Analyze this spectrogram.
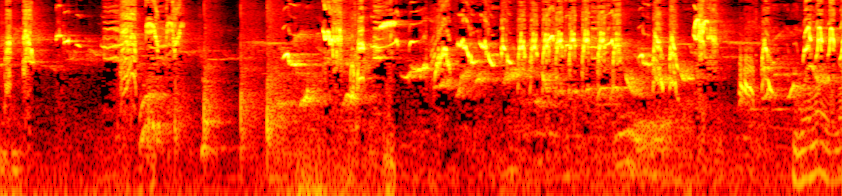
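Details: Oriental magpie-robin in full, aggressive song with rough fill-in phrases, meant to provoke and train other magpie-robins: a dense, varied stream of sharp chips, clicks and quick high whistles with short pauses, continuing almost nonstop.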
